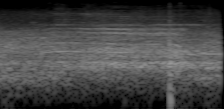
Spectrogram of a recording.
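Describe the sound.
A large crowd at an NBA game roars steadily in a dense, unbroken wash of voices chanting "sell the team", with one brief thud standing out near the end.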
